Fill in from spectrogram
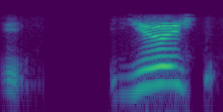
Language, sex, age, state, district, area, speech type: Kashmiri, female, 45-60, Jammu and Kashmir, Baramulla, rural, conversation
